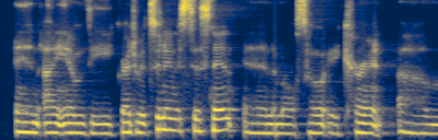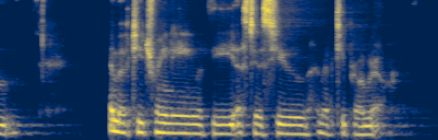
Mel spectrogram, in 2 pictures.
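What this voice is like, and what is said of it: Voice sounds sick. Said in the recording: “Pardon my voice, I'm a bit sick right now.”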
